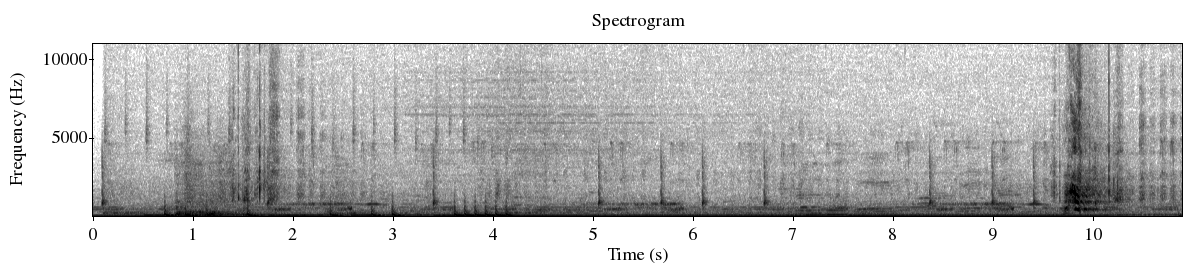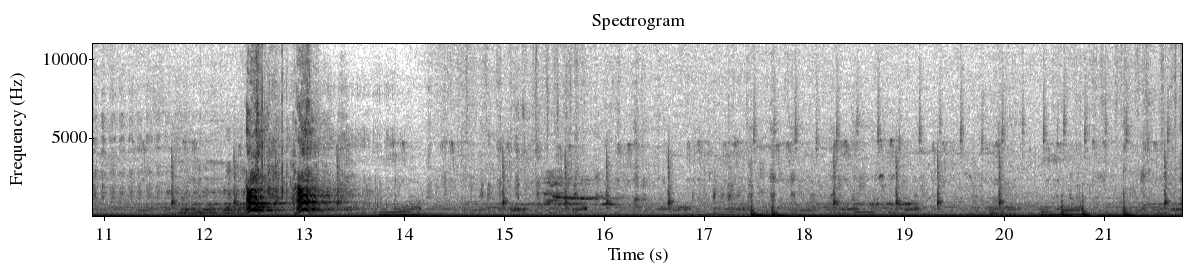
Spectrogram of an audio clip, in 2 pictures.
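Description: A trained service dog barks on command during a handler's training session, two or three bursts standing out over a steady low rumble and background noise, with no clear talk.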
